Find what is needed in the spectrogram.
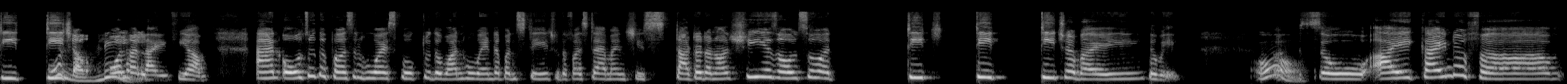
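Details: Adult woman who has stammered since early childhood, extremely pronounced early on and now cyclical with fluent phases, with blocks and P and T syllables hardest: stuttering.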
